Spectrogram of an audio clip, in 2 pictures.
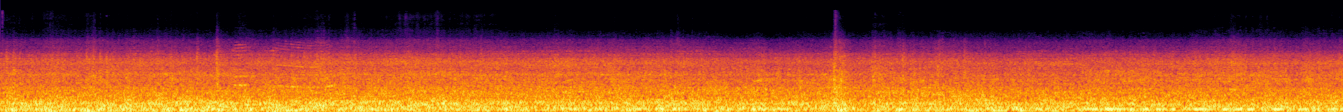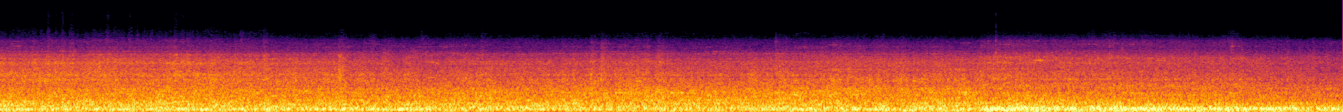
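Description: Historic tram running along street track, heard from inside the car: a steady rumble and rattle of wheels and car body. A low motor hum grows stronger twice, and there is one sharp click about eight seconds in.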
